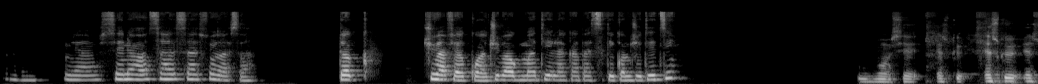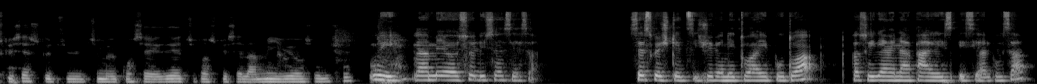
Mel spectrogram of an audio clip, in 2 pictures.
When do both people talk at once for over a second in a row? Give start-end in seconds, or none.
none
